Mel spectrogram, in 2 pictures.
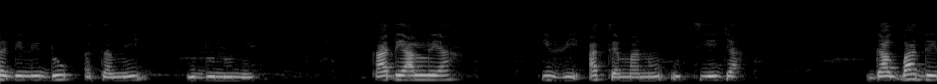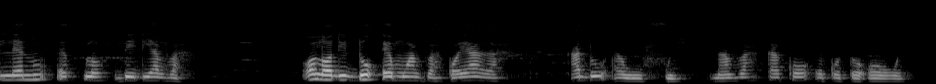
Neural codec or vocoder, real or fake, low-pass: none; real; 7.2 kHz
